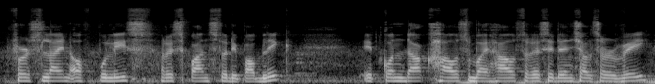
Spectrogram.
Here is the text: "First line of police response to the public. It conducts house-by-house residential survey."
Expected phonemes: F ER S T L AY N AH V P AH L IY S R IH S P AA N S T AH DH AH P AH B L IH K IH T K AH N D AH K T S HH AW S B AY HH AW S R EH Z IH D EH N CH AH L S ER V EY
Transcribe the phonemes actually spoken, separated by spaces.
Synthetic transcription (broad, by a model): F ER S T L AY N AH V P AH L IY S R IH S P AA N S T AH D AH P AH B L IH K IH T K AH N D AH K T HH AW S B AY HH AW S R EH S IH D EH N SH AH L S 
